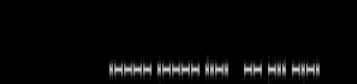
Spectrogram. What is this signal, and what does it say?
Morse code, heard as a keyed tone, about 47 wpm, 700 Hz. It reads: 11F MDC
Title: Field Day Exchanges Encore - 50wpm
